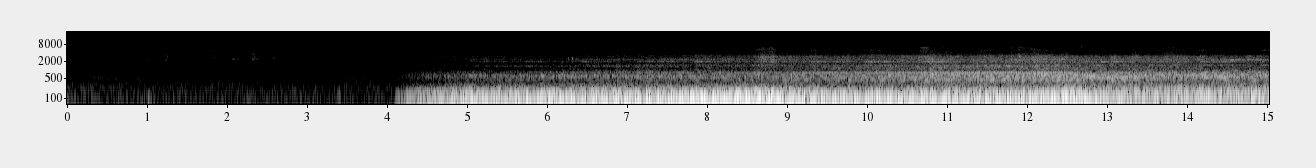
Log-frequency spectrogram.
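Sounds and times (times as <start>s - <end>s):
diesel locomotive engine rumble: 4.2s - 15.0s.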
